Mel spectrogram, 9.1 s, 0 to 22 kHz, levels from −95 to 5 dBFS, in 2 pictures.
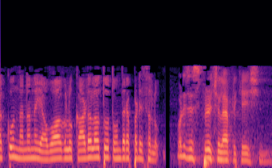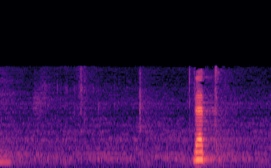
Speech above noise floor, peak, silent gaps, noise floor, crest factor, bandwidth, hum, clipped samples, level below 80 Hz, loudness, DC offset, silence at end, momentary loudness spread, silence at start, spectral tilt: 33 dB; -4 dBFS; none; -54 dBFS; 20 dB; 5.2 kHz; none; under 0.1%; -42 dBFS; -22 LUFS; under 0.1%; 0.9 s; 15 LU; 0 s; -7.5 dB/octave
